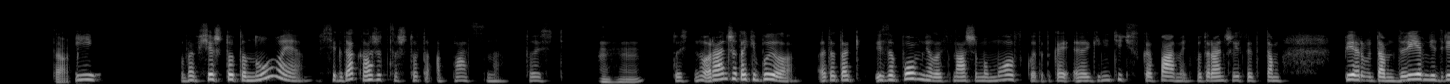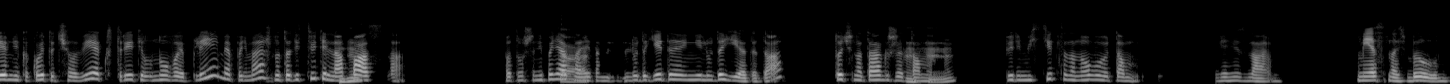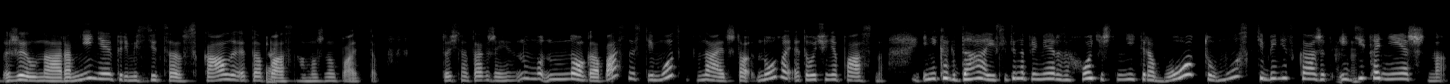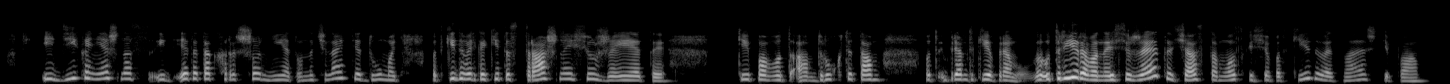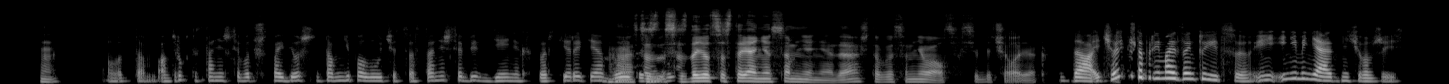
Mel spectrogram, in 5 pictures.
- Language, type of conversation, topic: Russian, podcast, Как отличить интуицию от страха или желания?
- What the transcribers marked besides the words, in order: tapping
